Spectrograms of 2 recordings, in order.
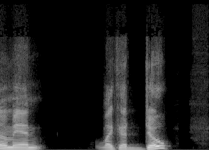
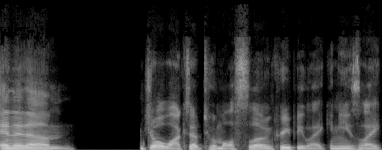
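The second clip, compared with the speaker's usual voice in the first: ordinary talk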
